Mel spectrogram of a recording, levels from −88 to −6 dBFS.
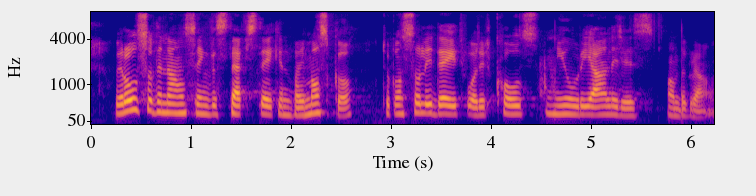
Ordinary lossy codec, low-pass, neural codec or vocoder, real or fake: none; none; codec, 16 kHz, 4 kbps, X-Codec, HuBERT features, trained on balanced general audio; fake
